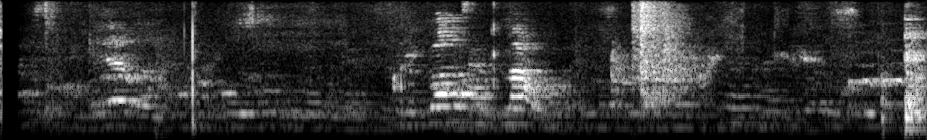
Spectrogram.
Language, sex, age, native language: Icelandic, male, 10, Icelandic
